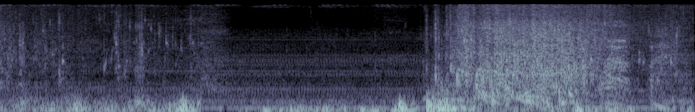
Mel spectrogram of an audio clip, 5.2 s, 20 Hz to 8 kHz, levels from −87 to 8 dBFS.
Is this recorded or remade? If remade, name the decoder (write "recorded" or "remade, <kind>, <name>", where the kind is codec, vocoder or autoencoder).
recorded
